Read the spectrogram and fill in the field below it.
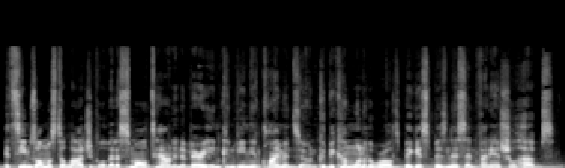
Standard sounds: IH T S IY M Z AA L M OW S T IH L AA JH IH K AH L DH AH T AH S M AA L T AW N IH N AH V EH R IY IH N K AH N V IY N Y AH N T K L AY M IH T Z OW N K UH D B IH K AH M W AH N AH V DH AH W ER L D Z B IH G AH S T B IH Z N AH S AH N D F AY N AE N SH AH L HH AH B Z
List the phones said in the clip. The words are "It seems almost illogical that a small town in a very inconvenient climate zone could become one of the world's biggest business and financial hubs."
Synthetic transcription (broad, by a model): IH T S IY M Z AA L M OW S T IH L AA JH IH K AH L DH AH T AH S M AA L T AW N IH N AH V EH R IY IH N K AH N V IY N Y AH N K L AY M IH T Z OW N K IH D B IH K AH M W AH N AH V DH AH W ER L D Z B IH G AH S T B IH Z N AH S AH N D F AY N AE N SH L HH AH B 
